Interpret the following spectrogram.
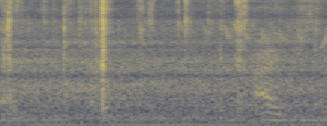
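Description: A bunch of keys jangling and clicking as a key is turned in the lock of an aluminium-framed glass door to unlock it, with a few sharp metallic clicks, the loudest about two-thirds of a second in.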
